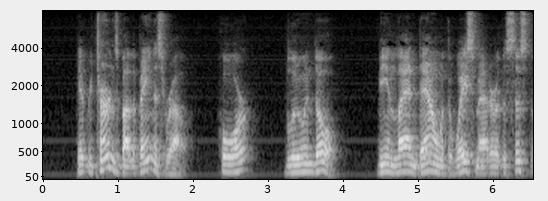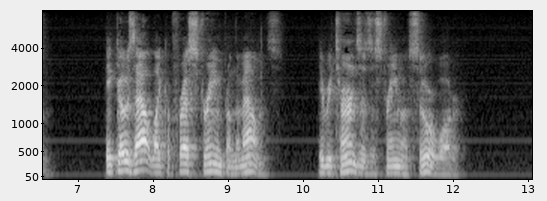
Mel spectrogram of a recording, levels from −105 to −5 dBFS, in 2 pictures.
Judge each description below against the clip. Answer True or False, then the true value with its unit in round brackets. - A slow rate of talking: False (175 wpm)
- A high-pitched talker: False (130 Hz)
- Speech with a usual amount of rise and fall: True (3.6 semitones)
